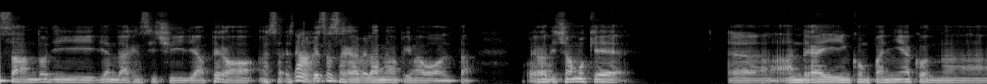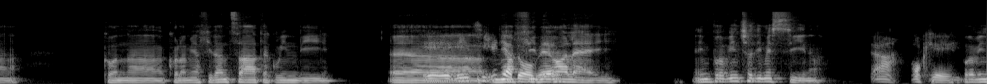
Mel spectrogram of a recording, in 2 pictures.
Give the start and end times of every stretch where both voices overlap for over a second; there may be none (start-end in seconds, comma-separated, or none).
14.1-15.6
